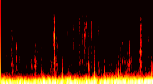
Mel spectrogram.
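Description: Horses' hooves clip-clopping at a walk on a stony dirt track, in quick irregular strikes over a heavy low rumble.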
